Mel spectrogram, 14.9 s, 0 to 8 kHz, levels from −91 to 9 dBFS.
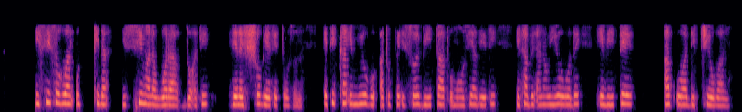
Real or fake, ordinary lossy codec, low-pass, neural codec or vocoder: fake; AAC, 16 kbps; 7.2 kHz; codec, 16 kHz in and 24 kHz out, 1.1 kbps, FireRedTTS-2 codec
